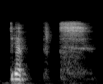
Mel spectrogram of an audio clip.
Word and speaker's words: dipped: Okay, so you said it almost like you're making 2 syllables out of it. Make sure that you keep it 1 syllable. Dipped, dipped, dipped.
